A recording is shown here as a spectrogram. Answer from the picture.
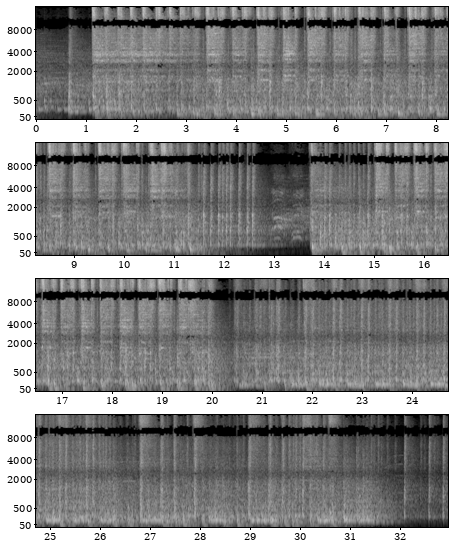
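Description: High school drumline playing a fast cadence on snare drums, bass drums and crash cymbals, with rapid, dense strokes. The playing drops out briefly about halfway through and then comes back in loud, and in the later part the bass drums repeat pitched low notes under the snares.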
